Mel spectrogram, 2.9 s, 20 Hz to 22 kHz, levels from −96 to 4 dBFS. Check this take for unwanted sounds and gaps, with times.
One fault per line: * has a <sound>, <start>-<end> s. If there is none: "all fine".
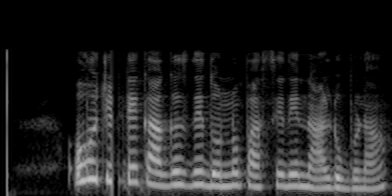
* has a dropout, 0.8-0.9 s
